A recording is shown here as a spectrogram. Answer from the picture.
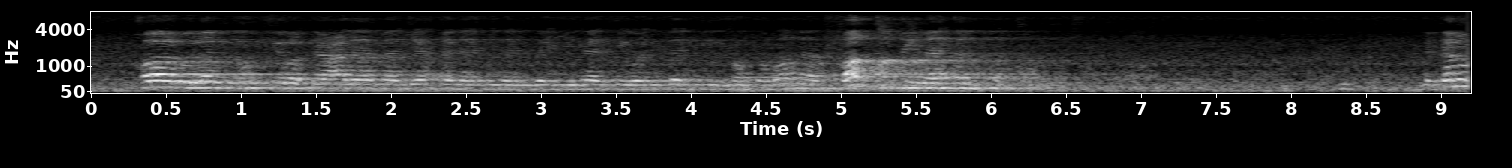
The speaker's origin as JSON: {"language": "Arabic", "country": "Egypt", "said": "اللهم اجعل بلدنا مصر بلدا امنا، مطمئنا، سخاء، رخاء"}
